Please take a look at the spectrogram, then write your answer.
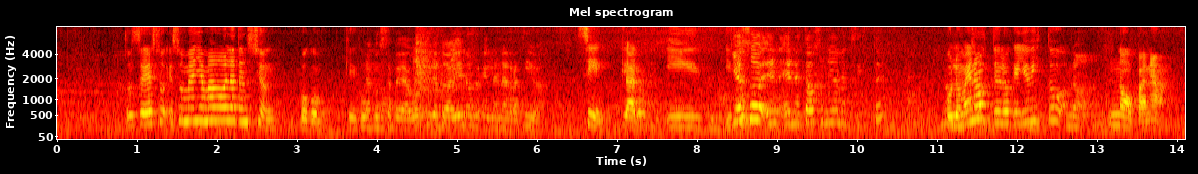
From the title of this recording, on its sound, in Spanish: en vivo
